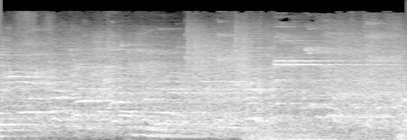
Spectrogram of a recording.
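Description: Indoor basketball game sound: a basketball bouncing on the hardwood court under indistinct voices of players and crowd in a large echoing gym, with a short steady high tone a little under three seconds in, like a referee's whistle.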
